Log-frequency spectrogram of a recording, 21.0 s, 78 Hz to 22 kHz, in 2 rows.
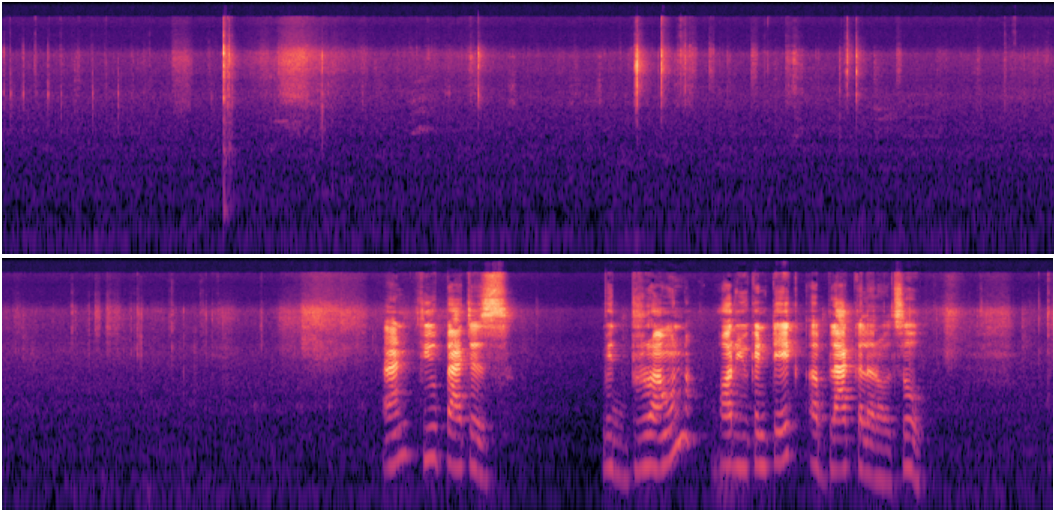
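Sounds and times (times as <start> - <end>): paper rustle: 4.3 - 9.1, 9.7 - 14.2.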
